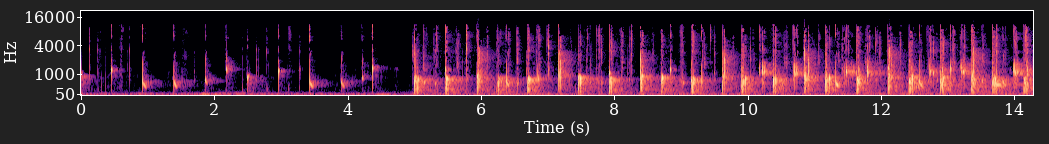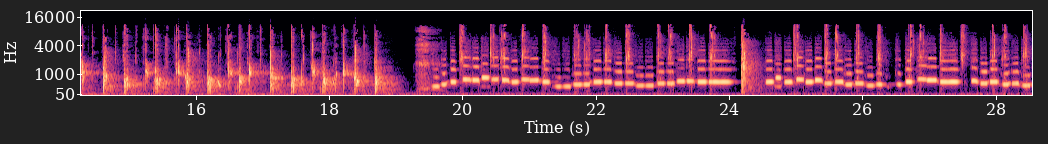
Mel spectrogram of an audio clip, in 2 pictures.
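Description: A recorded baião song played by a band: steady, driving percussion strikes build up quickly, then a bright, sustained melodic lead line joins in over the rhythm. No one sings or talks.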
